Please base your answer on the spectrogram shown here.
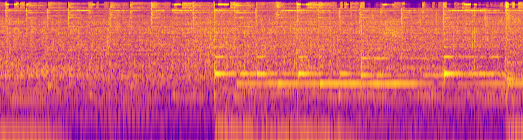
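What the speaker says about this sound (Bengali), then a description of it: "চব্বিশ ঘন্টা বৃষ্টি বৃষ্টি শুধু বৃষ্টি" Steady rain patters and hisses on surfaces nearby, with dripping water and a tonal hum in the background.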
